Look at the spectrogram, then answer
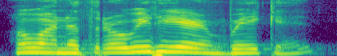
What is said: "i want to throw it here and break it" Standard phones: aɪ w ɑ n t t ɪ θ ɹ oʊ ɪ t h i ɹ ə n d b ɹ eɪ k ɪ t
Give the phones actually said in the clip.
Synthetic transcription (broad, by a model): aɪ w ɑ n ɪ θ ɹ oʊ ɪ t h i ɹ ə n b ɹ eɪ k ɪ t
